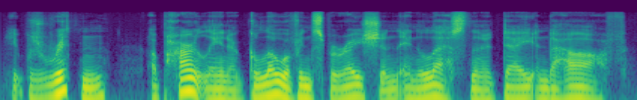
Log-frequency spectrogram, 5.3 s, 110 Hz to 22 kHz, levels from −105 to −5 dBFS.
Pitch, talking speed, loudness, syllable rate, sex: 110 Hz, 190 wpm, -18 LUFS, 5.0 syllables/s, male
